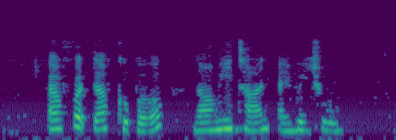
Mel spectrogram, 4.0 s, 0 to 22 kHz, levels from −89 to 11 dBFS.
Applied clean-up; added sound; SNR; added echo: classical method spectral subtraction.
